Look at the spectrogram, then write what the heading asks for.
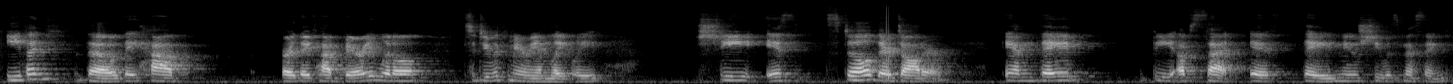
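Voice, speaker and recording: A man's voice: on the high side, slow pace, roomy sound, rough recording. Man reading an earnest caring mother. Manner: plainly read dialogue with small slips. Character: caring mother, middle-aged woman, earnest.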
